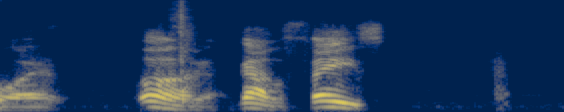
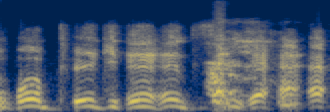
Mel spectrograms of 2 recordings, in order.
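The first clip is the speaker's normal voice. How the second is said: laughing. Acted.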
